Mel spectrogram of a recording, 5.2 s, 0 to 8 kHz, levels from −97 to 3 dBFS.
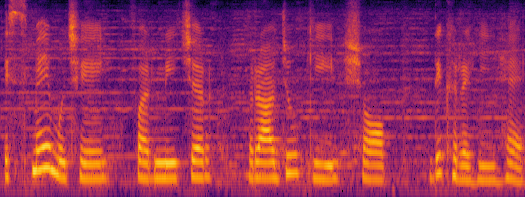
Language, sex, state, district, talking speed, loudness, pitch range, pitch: Hindi, female, Madhya Pradesh, Katni, 105 wpm, -17 LUFS, 185-205 Hz, 195 Hz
